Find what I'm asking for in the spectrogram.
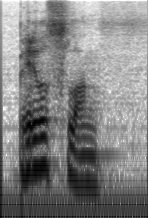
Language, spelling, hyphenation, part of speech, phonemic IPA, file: Dutch, brilslang, bril‧slang, noun, /ˈbrɪl.slɑŋ/, Nl-brilslang.ogg
- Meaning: Indian cobra (Naja naja)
